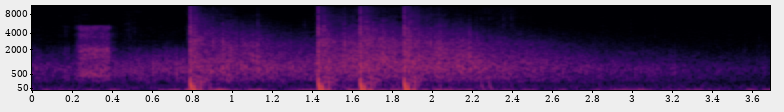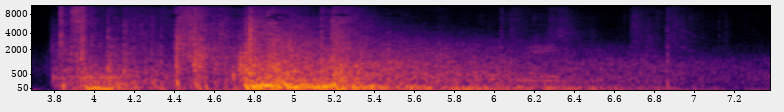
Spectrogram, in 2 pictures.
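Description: Gunfire in the Arma 3 military game: a few sharp separate shots early on, then after a pause a loud, dense burst of sustained shooting that holds close and heavy to the end, with some voices mixed in.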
